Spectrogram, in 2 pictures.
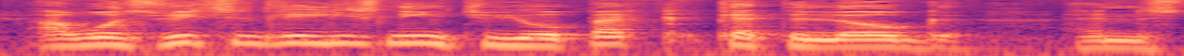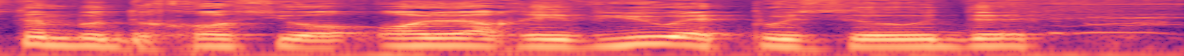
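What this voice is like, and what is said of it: Bad put-on French accent. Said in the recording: “Preferably read in a French accent ... That's terrible.”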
